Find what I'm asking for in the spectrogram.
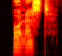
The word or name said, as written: underst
